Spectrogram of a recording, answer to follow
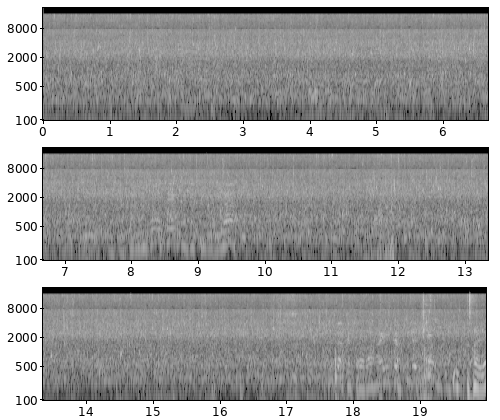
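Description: Shallow river water flowing over stones and rocks, a steady even rush that holds its level throughout.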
